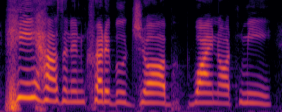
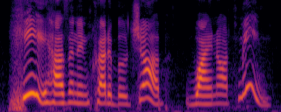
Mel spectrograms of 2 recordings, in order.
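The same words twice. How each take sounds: First: It sounds self-pitying and defeated. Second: It sounds confident and self-believing.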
